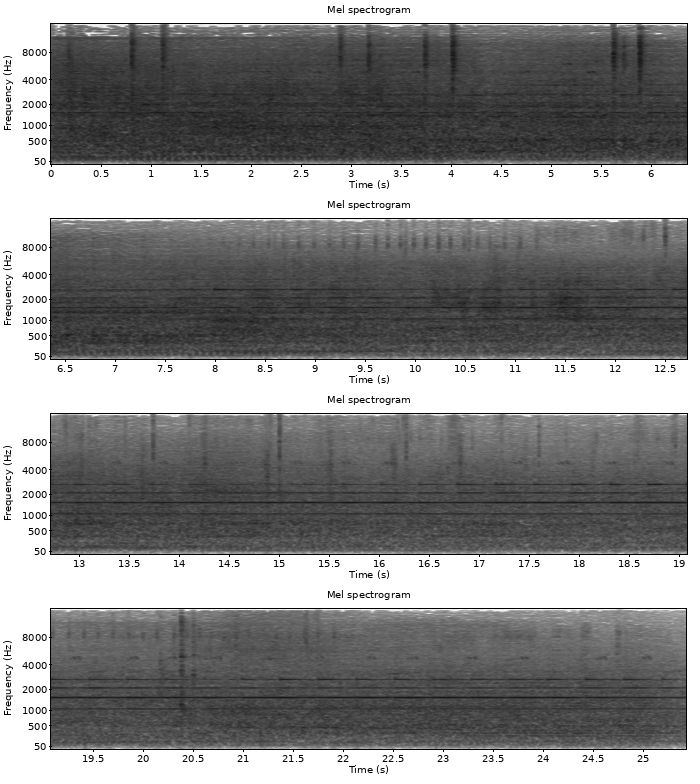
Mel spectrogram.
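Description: Metra commuter train of bilevel gallery cars rolling past and pulling away, its wheels clicking sharply over the rails in the first few seconds. From about eight seconds in, a steady high ringing tone sits over the rolling noise as it slowly fades.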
